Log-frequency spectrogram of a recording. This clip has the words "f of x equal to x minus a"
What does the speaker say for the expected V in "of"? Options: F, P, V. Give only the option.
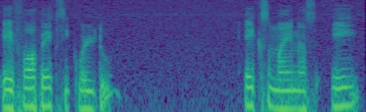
P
